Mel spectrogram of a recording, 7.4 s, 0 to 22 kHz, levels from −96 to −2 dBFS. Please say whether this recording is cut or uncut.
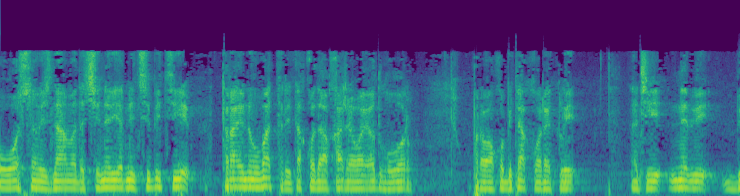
uncut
